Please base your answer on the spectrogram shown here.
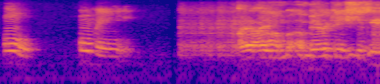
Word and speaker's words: Khomeini: I just want to tell you, it's not pronounced Khomeini. The K silence. It's Khomeini.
